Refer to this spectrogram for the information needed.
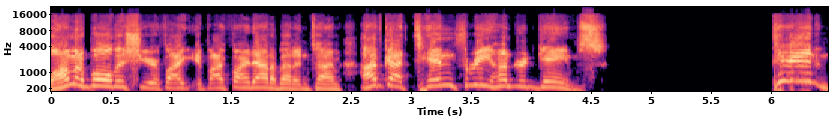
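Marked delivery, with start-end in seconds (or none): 0.0-4.6 firm, earnest, acted total conviction. Retelling a guy's boast about bowling: imitating someone speaking with great conviction. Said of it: "He said it with great conviction".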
